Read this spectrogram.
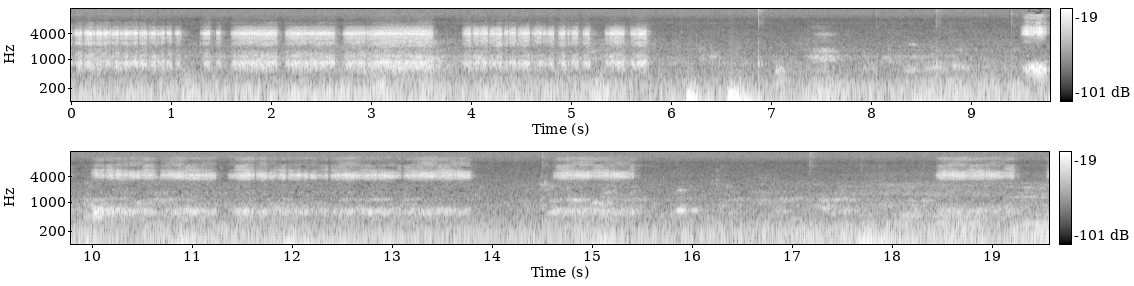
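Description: A pen tip scratches and squeaks across a tablet's glass.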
